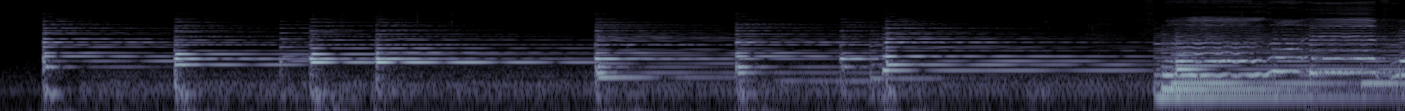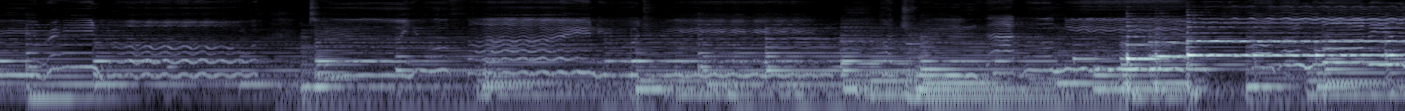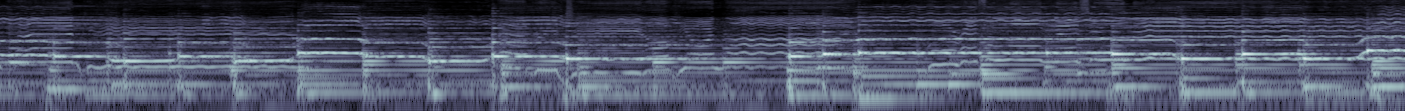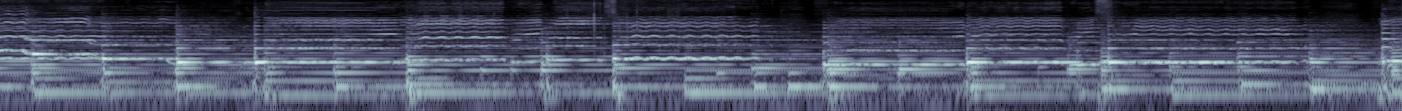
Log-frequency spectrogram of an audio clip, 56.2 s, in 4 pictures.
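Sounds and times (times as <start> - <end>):
soprano and choir singing a finale: 11.4 - 56.1.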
